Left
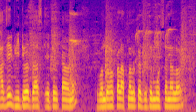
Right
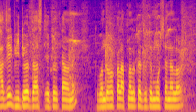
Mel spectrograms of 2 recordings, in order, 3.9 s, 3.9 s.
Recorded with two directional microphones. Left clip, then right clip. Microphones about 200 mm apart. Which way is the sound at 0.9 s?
Centre (ahead or behind).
